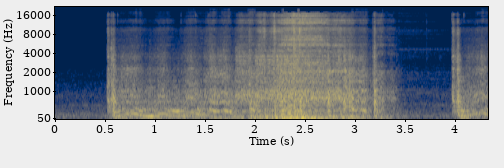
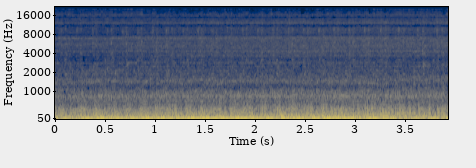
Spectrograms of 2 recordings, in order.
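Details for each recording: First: 1954 Cadillac (12-volt) said to have last run three years ago, with gas poured in and a borrowed battery. The starter churns about three seconds and it coughs but won't catch. Probably flooded; no spark from worn wires is suspected. Cranks but will not start. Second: 1954 Cadillac V8 with 12-volt battery borrowed from a 1959: low, steady, even idle rumble with no knocks or misses, quieter than the 59; running smoothly.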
